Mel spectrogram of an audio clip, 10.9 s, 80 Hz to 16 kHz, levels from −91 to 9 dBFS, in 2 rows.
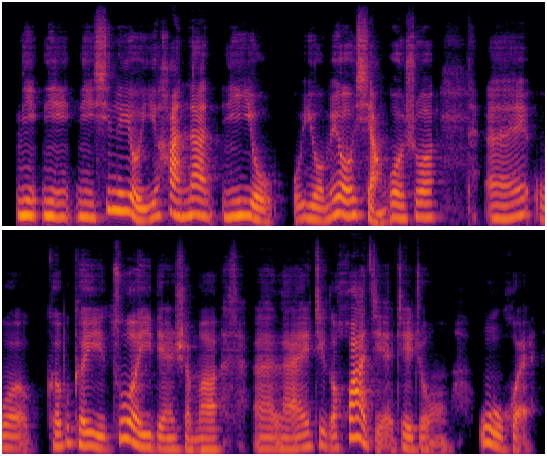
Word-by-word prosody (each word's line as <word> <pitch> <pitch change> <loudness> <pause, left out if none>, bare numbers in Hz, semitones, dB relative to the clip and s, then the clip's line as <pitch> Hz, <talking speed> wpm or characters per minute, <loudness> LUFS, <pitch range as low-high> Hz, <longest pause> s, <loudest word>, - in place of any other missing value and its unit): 你 205 0 +4
你 190 -3 +1
你 190 -2 -1
心 275 +11 +1
里 265 -1 +5
有 230 -11 +4
遗 155 +6 -1
憾， 205 -2 +3
那 205 -3 +2
你 195 +3 +2
有 155 -7 0 0.2
有 160 -4 -1
没 180 +7 -3
有 210 -3 +4
想 205 - +1
过 175 +2 +1
说， 185 +2 -1 0.5
哎， 170 +5 -3
我 155 -2 -5
可 165 -1 -2
不 210 - -6
可 185 -3 +2
以 165 -4 +1
做 255 - +3
一 160 -2 +2
点 140 -2 -3
什 135 -1 -2
么， 135 +1 -2 0.3
呃， 145 -1 -5
来 150 +3 -2
这 175 +2 -6
个 155 - -1
化 280 - +6
解 - - -7
这 145 -4 -2
种 145 +1 -9 0.3
误 190 -8 +1
会？ - - -5
175 Hz, 210 characters per minute, -23 LUFS, 150-200 Hz, 0.5 s, 化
